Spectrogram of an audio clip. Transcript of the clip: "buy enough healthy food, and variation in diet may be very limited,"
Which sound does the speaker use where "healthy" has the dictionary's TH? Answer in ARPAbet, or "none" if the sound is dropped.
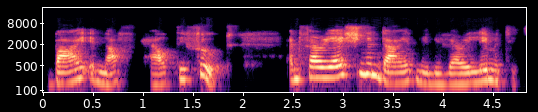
TH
